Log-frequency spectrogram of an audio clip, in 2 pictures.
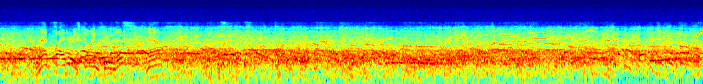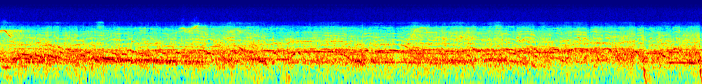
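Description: A large crowd murmurs and shouts throughout.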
